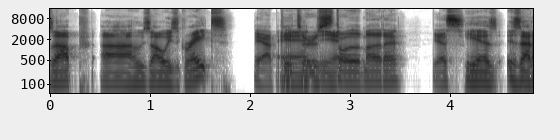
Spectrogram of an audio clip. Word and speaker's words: Peter Stormare: Yeah, Peter Stormare.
